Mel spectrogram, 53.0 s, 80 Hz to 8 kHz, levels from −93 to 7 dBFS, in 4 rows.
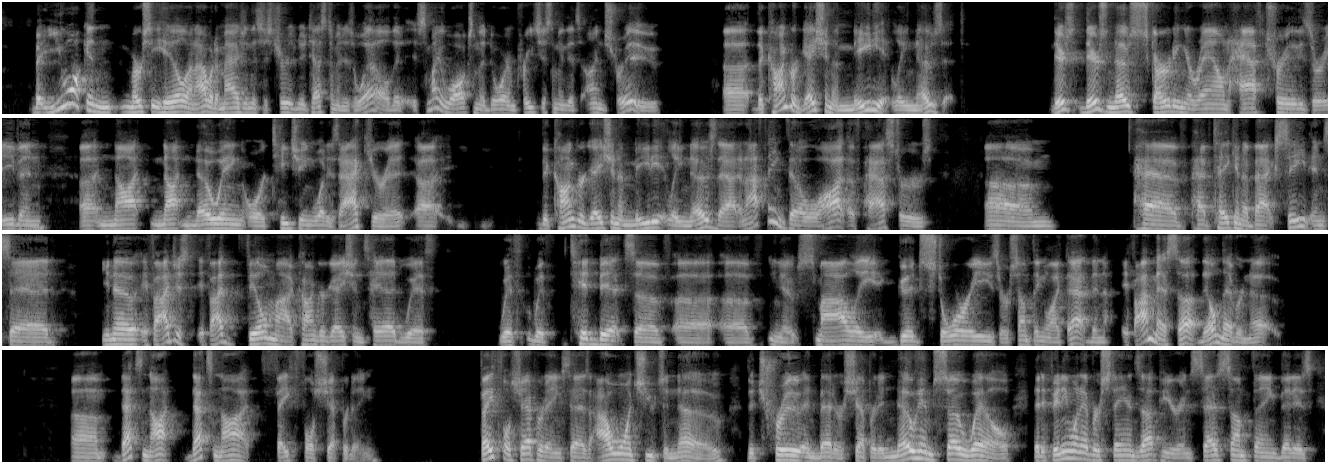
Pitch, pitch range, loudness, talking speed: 115 Hz, 105-130 Hz, -23 LUFS, 170 wpm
